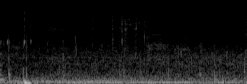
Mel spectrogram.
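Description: A low, steady outdoor rumble with a faint hum, and a single soft thump about a quarter second in.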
